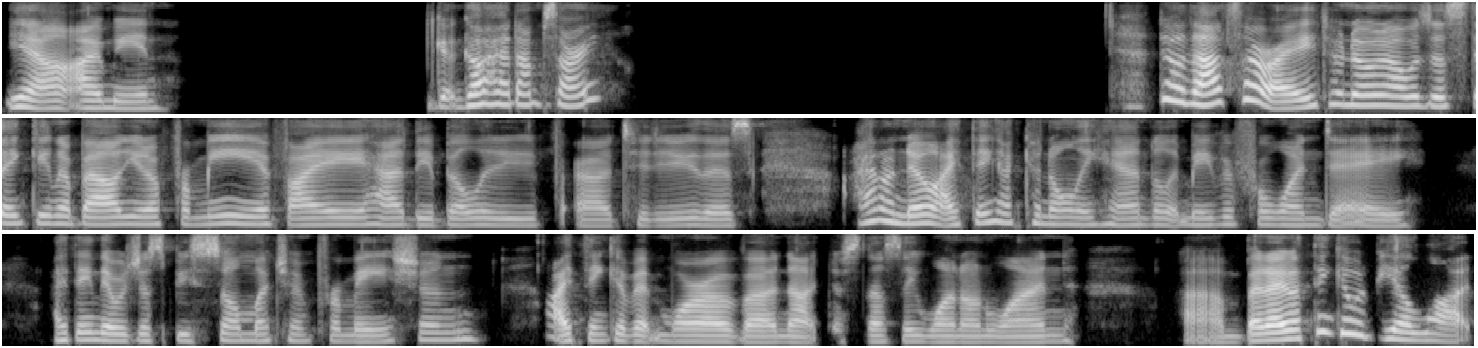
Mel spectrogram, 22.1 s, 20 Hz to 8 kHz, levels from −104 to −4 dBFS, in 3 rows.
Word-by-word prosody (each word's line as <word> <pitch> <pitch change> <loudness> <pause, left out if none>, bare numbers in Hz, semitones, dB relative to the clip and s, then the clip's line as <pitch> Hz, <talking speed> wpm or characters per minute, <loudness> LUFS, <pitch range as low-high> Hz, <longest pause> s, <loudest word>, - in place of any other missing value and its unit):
Yeah, 210 -5 +4
I 195 - +4
mean 185 -2 -5 1.3
G - - -1
go 275 +2 +5
ahead. 295 -1 +2
I'm 285 +2 0
sorry. 255 -3 +2 2.9
No, 385 -4 +5
that's 305 +6 +7
all 395 - +7
right. 205 +9 +5
You 295 - -2
know, 270 -1 +5
I 265 -1 +5
was 255 +1 +1
just 240 0 +1
thinking 215 -1 -3
about, 190 -1 +2
you 195 - -2
know, 190 - -1
for 190 -1 -9
me, 195 +1 -2
if 190 -3 -6
I 175 +1 +3 0.3
had 175 -2 -2
the 170 - -6
ability 170 0 -7
f 165 - -18 0.2
uh, 155 0 -5
to 165 - -7
do 165 +2 -7
this, 160 -1 0 0.5
I 255 +6 -1
don't 270 -6 0
know. 215 +1 +4
I 170 - +2
think 235 +6 -4
I 235 - -3
can 215 -4 -8
only 185 -1 -4
handle 175 -1 -6
it - - -8
maybe 175 +2 -8
for 175 - -9
one 170 -1 -6
day. 150 0 -5 0.5
I 185 - -3
think 200 0 -3
there 180 -2 +3
would 175 - -4
just 175 0 -2
be 175 - -5
so 175 +1 +2
much 175 0 -6
information. 175 +5 -5 0.3
I - - +4
think 180 0 -7
of 170 - -4
it - - -1
more 160 -1 +1
of 155 -1 0
a 145 0 +1
not 145 -2 -2
just 155 - -4 0.3
one 150 0 -4
on 145 0 -4
one, 145 +4 -3 0.5
um, 145 - -6
but, 180 - +6
I 195 - +12
don't 230 +2 +5
think 410 -2 -2
it 365 - +5
would 330 -4 +1
be 235 - -3
a 205 - +3
lot. 185 -3 -1
180 Hz, 210 wpm, -24 LUFS, 165-215 Hz, 2.9 s, I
